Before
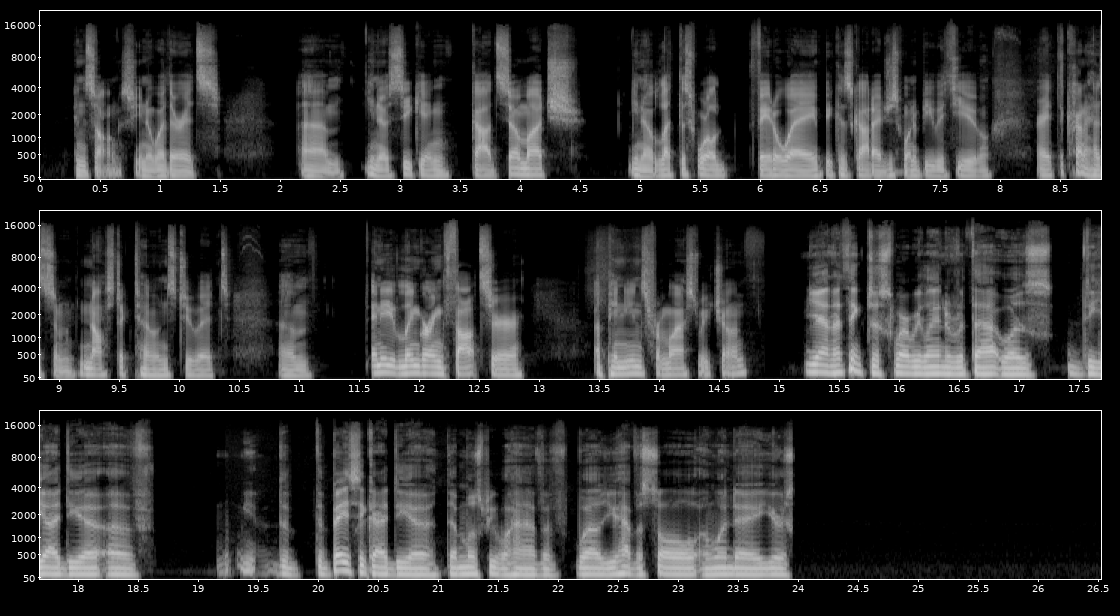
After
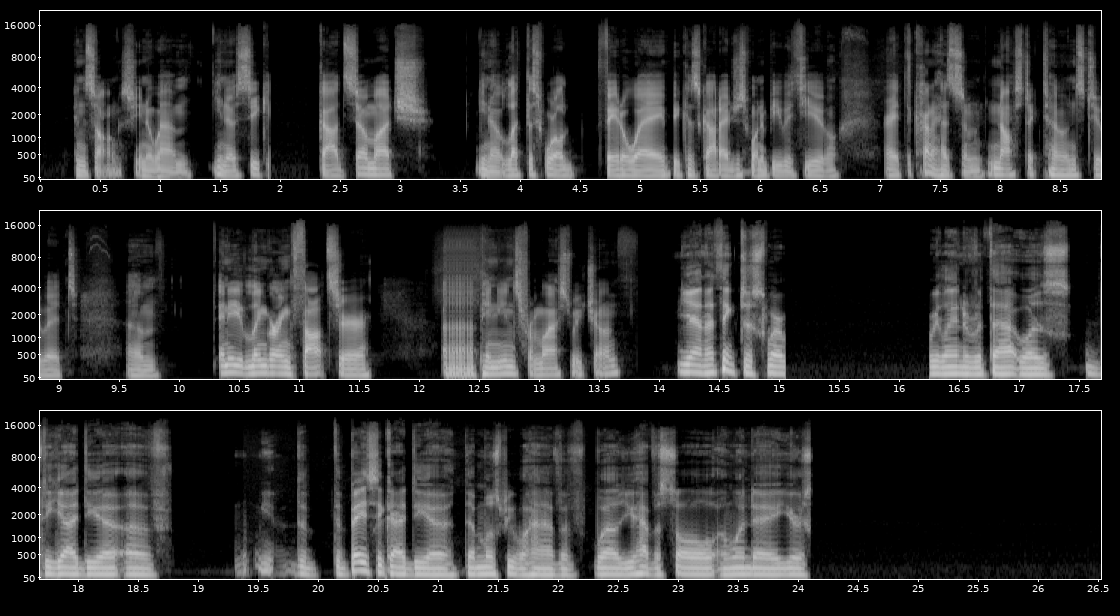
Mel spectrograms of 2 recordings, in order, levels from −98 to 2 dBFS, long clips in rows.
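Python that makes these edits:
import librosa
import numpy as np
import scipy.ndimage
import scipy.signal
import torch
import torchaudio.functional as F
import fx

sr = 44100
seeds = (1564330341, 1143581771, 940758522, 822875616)

y = fx.edit(x, sr, fx.cut(start_s=1.0, length_s=1.27),
    fx.room_tone_fill(start_s=3.18, length_s=0.33),
    fx.stutter(start_s=13.49, slice_s=0.03, count=8),
    fx.insert_room_tone(at_s=16.11, length_s=1.21), tone=tone)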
